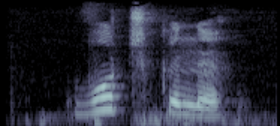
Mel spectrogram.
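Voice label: "вутшкыны", Komi, female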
